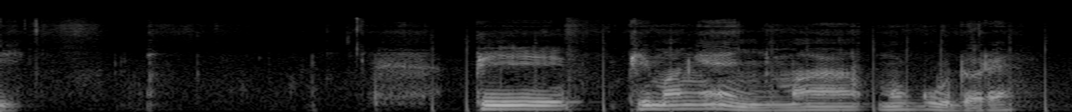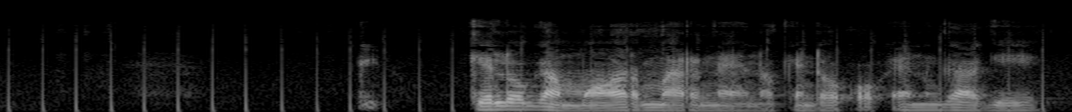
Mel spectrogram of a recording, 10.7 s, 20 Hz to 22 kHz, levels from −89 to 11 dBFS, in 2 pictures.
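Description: From the start the speech sounds rough and grainy, with nothing above 11.6 kHz, which points to low-delay AAC compression, likely AAC-ELD at a low bitrate of around 32 kbps. From 2.16 s to 10.58 s there's a train of clicks: about fifty evenly spaced pops at roughly 5.8 per second, poking a few dB above the speech, likely interference or a faulty connection.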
